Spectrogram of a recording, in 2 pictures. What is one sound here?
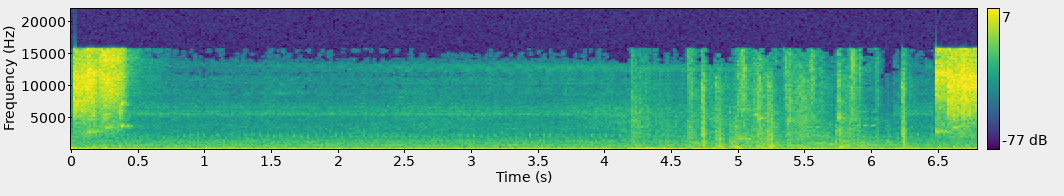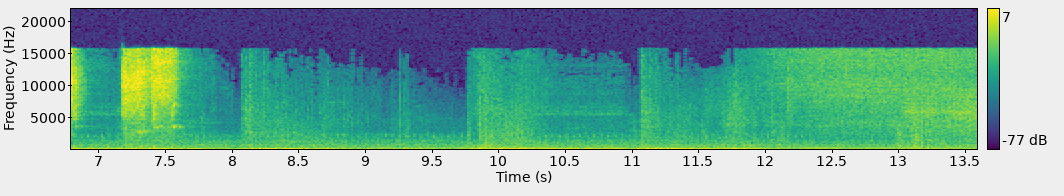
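Heavy mechanical footsteps thud and clank steadily.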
